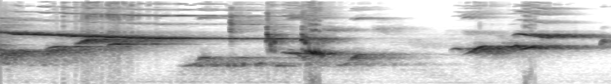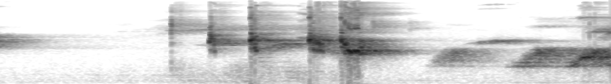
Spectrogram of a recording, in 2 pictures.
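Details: Caged white-rumped shama singing a relaxed, varied song: slurred whistles falling from high to mid pitch, harsh buzzy notes and sharp clicks, with a two-second silence midway.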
